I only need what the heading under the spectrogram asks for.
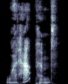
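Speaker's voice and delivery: incredulous, disbelieving tone. Hearing a child's report from school, a woman asks, incredulous. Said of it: "I asked incredulously".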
